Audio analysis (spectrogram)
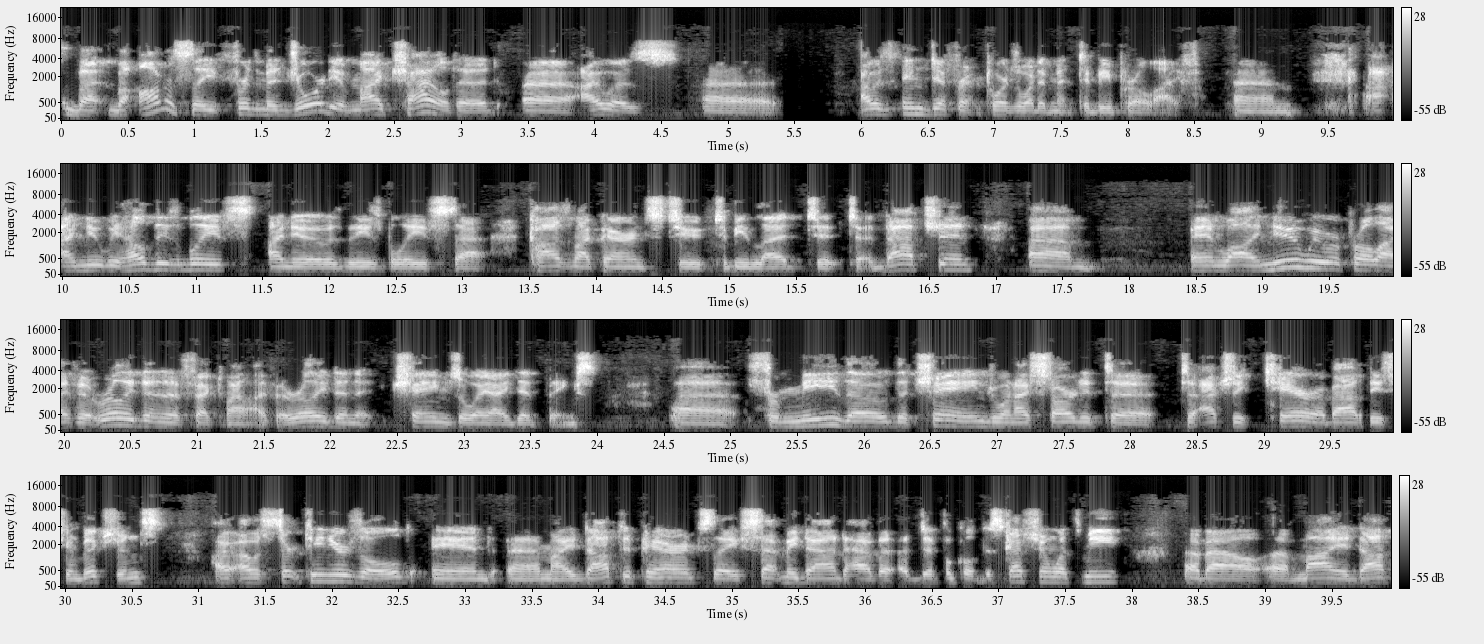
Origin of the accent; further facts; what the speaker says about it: Norman, Oklahoma, United States; also born or lived in South Korea; Yeah, so you mentioned I was born in South Korea. When I was about 13 months old, though, I was adopted, and I was brought over to live in the States. I grew up in Oklahoma, Norman, Oklahoma.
